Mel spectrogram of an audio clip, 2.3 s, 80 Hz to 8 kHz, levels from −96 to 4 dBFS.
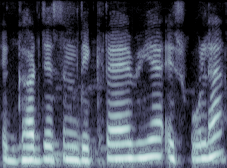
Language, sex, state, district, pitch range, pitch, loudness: Hindi, female, Bihar, West Champaran, 225-255 Hz, 245 Hz, -13 LUFS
